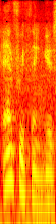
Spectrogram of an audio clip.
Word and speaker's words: everything: 今天的句子是 Everything is thirty percent off here. Everything. is 30% off here. Everything is 30% off here. 这里的话要注意一个发音，everything 这个 th 的发音是一个咬舌音，一个摩擦音。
